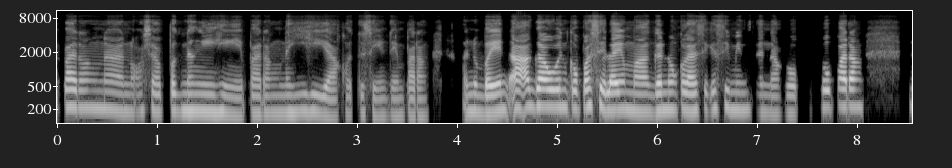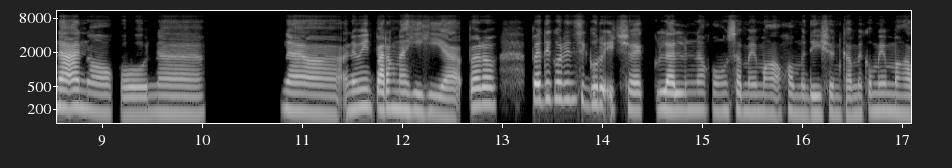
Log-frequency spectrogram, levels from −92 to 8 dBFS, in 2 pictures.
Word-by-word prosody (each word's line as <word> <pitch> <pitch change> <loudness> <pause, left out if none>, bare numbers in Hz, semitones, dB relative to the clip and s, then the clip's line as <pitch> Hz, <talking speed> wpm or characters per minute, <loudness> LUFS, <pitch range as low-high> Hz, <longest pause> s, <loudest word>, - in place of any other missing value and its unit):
parang 215 -1 +2
naano 190 -3 -3
kasi 195 - -3
ako, 180 - -1
eh, - - -57
'pag 190 -1 0
nanghihingi 180 -3 -1
parang 175 0 -4
nahihiya 175 -3 -3
ako - - -12
at - - -33
the 170 - -6
same 155 -2 -8
time 155 0 -9
parang, 155 0 -3 0.4
"ano 180 0 -2
ba 170 - +6
'yan 185 +2 +7
aagawan 225 0 +8
ko 210 - +4
pa 220 +2 +5
sila?" 195 -2 +8
'yong 200 -1 +1
mga 185 0 +4
gano'ng 195 0 -1
klase 190 0 +4
kasi 210 +2 -4
minsan 195 -2 -7
ako. 170 0 -5 0.2
So 215 0 0
parang, 225 -1 +6 0.5
naano 205 -5 +1
ako 165 0 -3
na, 170 -1 -6 0.8
na 205 -2 -3 0.5
alam 200 +4 -4
mo 220 - -2
'yun 220 - -9
parang 205 0 +1
nahihiya 180 -5 -4
pero 240 +1 +1 0.3
puwede 285 +2 +2
ko 300 - -3
rin 295 - -6
siguro 250 -4 -4
i-check 195 -2 -4
lalo 195 -1 +1
na 195 0 -10
kung 190 0 -10
sa 190 0 -5
may 180 0 -8
mga 175 -1 -8
accommodation 170 -1 -6
kami 165 +1 -8
kung 190 +1 -9
may 190 - -4
mga 180 -2 -6
185 Hz, 200 wpm, -22 LUFS, 175-205 Hz, 0.8 s, aagawan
